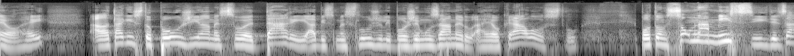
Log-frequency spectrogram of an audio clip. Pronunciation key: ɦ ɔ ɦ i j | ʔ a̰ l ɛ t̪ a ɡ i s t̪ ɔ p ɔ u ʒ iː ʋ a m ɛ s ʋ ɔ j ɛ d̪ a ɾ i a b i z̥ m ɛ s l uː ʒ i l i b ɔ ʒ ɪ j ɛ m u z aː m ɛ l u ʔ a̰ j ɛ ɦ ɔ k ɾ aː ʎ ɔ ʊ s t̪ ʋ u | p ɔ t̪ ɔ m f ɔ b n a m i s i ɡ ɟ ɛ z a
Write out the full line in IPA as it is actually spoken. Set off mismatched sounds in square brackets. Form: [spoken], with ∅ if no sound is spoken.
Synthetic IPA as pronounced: ɦ ɔ ɦ [ɛ] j | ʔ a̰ l ɛ t̪ a ɡ i s t̪ ɔ p ɔ u ʒ iː ʋ a m ɛ s ʋ ɔ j ɛ d̪ a ɾ i a b i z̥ m ɛ s l uː ʒ i l i b ɔ ʒ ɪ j ɛ m u z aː m ɛ [ɾ] u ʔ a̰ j ɛ ɦ ɔ k ɾ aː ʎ ɔ ʊ s t̪ ʋ u | p ɔ t̪ ɔ m [s] ɔ [m] n a m i s i ɡ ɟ ɛ z a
